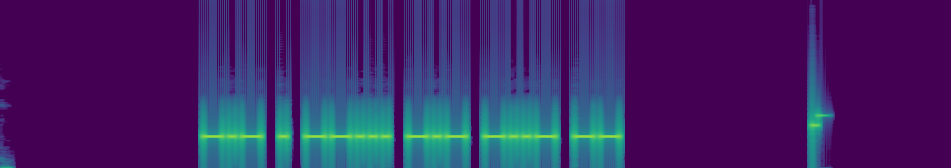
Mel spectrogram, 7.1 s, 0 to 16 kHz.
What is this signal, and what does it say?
Morse code, heard as a keyed tone, about 25 wpm, 700 Hz. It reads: KE7KXM
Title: USA Call Signs Repeated 2x 25wpm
